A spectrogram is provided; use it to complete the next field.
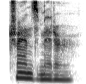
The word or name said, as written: transmitter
